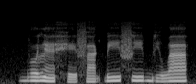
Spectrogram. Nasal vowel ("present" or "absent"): present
